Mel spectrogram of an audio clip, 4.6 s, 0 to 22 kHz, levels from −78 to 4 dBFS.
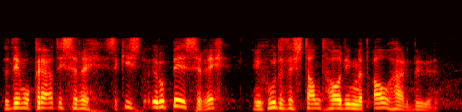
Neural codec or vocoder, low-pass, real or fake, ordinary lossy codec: codec, 24 kHz, 0.9 kbps, WavTokenizer, medium speech release version 2; 5.4 kHz; fake; none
